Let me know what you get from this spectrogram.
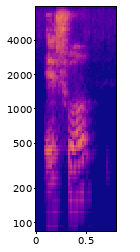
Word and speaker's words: Isua: Yeah, this band's called Ishwa, but it's spelled I-S-U-A. – Ishwa.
